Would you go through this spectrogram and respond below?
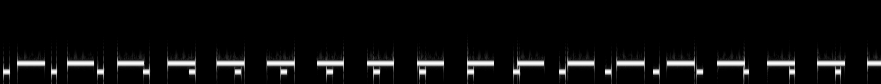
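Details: Simulated patient monitor (SimMon simulator): regular repeating two-pitch electronic alarm tones, about one per second.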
